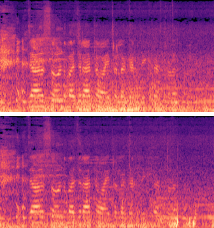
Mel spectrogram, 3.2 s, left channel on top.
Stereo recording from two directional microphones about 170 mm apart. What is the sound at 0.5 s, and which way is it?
Speech, 40° right (ahead or behind).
